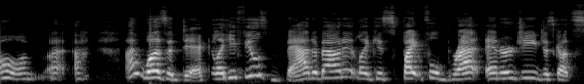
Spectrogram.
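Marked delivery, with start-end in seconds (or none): 0.0-2.1 slow, halting, remorseful put-on stammer, sad tone. Retelling a ghost admitting his fault: imitating someone sad. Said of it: "he's actually kind of sad".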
